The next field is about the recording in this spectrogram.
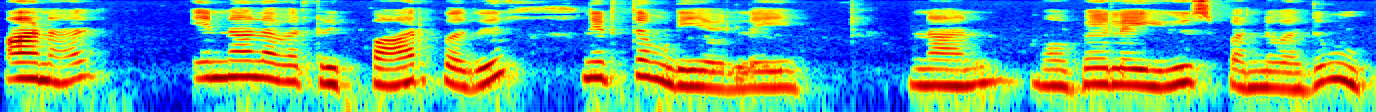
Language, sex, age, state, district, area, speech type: Tamil, female, 18-30, Tamil Nadu, Ranipet, urban, spontaneous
